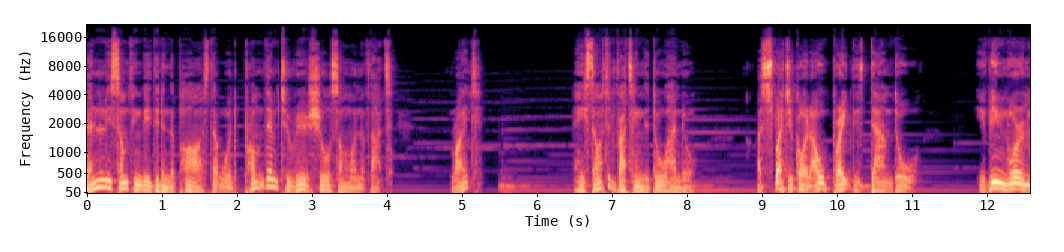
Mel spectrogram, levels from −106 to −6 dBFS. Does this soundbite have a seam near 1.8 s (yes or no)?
yes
